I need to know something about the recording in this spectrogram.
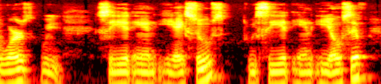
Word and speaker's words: Iesous: it looked, how it was spelled, and you pronounce this Iesous.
